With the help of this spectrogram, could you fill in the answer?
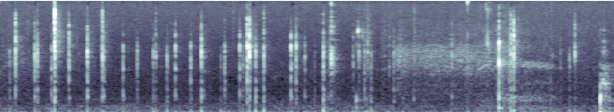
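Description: A hollow, dark purple plastic setting-spray bottle with a spray nozzle, held in the hands, is tapped and scratched with long nails. Quick, light, sharp clicking taps come in a steady patter, growing louder after about two seconds, with a softer scratching rasp mixed in toward the end.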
